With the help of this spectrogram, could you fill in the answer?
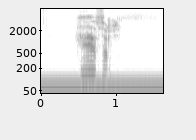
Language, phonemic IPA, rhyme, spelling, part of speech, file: Dutch, /ˈɦaː.vər/, -aːvər, haver, noun / verb, Nl-haver.ogg
- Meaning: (noun) 1. any wild species or cultivar of the genus Avena 2. Avena sativa, the cereal oat; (verb) inflection of haveren: first-person singular present indicative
